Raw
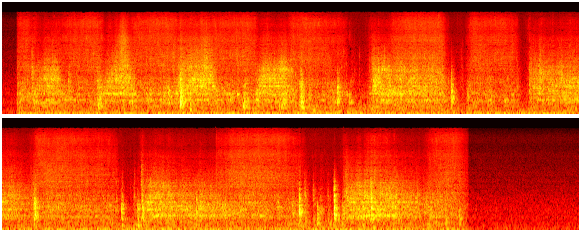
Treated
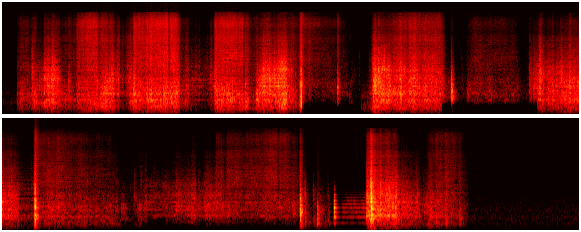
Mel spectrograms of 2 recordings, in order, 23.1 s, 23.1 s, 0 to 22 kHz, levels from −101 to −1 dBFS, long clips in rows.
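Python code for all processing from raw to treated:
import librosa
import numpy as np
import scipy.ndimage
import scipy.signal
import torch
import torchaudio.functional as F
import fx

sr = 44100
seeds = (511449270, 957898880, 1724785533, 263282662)

y = fx.chain(x, sr, fx.peak_eq(hz=9900.0, db=4.5, octaves=1.5),
    fx.over_compress(threshold_db=-28.0, ratio=-0.5),
    fx.echo_crushed(ms=83, feedback_pct=55, bits=8, wet_db=-7), at=(1.49, 4.86))
y = fx.chain(y, sr, fx.highpass(hz=980.0, slope=12),
    fx.high_shelf(hz=8500.0, db=5.5), at=(5.99, 7.19))
y = fx.chain(y, sr, fx.highpass(hz=460.0, slope=24),
    fx.echo_single(ms=315, db=-21.5), at=(8.79, 10.71))
y = fx.chain(y, sr, fx.lower_of_two(delay_ms=2.7),
    fx.notch(hz=1300.0, q=7.6), at=(11.88, 12.3))
y = fx.chain(y, sr, fx.highpass(hz=880.0, slope=6),
    fx.over_compress(threshold_db=-35.0, ratio=-1.0),
    fx.doubler(ms=29.0, db=-7), at=(13.92, 17.5))
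y = fx.chain(y, sr, fx.ladder_lowpass(hz=970.0, resonance_pct=45),
    fx.robotise(hz=176.0), at=(18.09, 18.83))
y = scipy.signal.sosfilt(scipy.signal.butter(2, 160.0, 'highpass', fs=sr, output='sos'), y)
y = fx.upward_expand(y, sr, threshold_db=-35.0, expansion=2.5)
y = y * 10.0 ** (-5.5 / 20.0)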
